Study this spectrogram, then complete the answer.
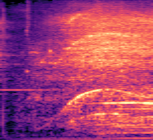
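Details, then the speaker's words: DRYFT floor scrubber after replacing the suction tank seal, suction on with hose squeezed: steady motor roar whose pitch climbs and holds higher; tank now sealing properly. "you can hear the change in the motor, and it's sealing properly there."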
